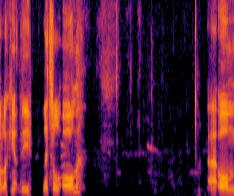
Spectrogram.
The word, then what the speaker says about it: Orme: Orme, by the way, is spelt O-R-M-E, and it derives from an Old Norse word for serpent, or serpent's head.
